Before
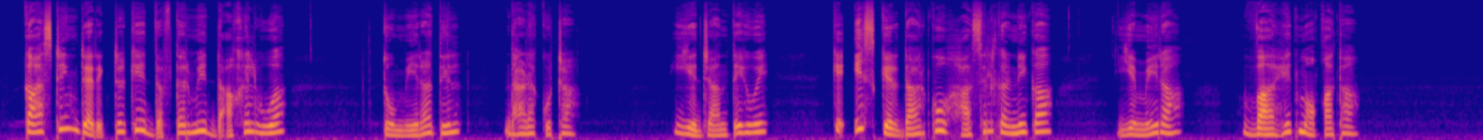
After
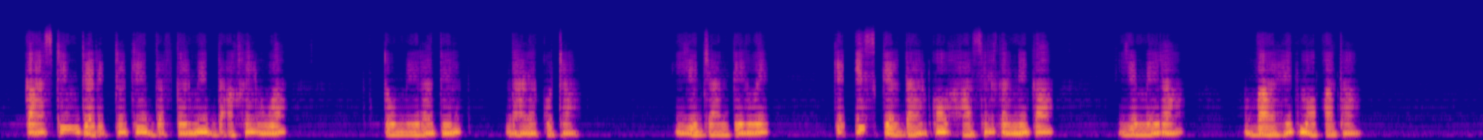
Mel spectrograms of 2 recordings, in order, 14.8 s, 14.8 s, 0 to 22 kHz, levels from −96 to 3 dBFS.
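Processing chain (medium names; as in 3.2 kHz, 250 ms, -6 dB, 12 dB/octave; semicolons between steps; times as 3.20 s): vocoder on a held chord major triad, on D#3; trim +4 dB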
